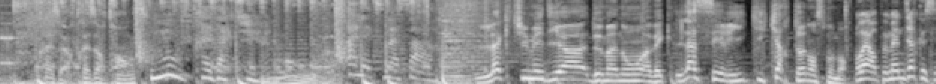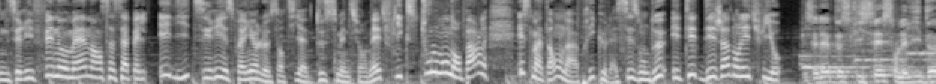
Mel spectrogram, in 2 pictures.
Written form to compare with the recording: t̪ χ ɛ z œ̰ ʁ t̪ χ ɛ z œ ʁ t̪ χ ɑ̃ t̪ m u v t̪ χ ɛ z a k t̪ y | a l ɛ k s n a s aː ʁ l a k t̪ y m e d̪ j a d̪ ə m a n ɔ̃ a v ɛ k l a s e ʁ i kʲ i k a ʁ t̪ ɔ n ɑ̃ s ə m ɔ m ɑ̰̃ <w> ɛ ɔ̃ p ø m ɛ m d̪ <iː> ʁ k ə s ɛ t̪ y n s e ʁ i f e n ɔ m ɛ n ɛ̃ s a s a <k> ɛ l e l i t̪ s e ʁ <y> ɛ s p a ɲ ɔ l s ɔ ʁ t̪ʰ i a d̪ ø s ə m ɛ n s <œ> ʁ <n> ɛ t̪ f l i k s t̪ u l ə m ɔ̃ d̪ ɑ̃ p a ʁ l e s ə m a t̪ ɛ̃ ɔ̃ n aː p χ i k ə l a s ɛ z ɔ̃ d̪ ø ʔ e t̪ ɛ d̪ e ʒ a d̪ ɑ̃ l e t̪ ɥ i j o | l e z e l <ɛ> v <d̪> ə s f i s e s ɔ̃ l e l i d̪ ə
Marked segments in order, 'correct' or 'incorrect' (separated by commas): correct, incorrect, incorrect, incorrect, incorrect, correct, correct, correct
